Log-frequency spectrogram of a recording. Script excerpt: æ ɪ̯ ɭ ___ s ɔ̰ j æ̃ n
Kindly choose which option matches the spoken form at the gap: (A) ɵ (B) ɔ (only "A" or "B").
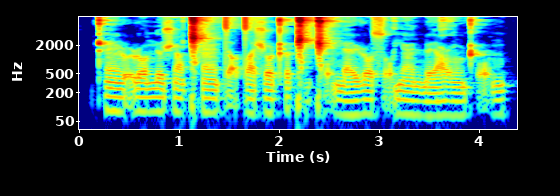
B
